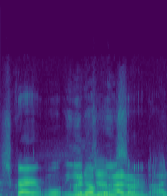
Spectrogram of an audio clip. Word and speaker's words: Schreier: It's pronounced Scryer. Scryer.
